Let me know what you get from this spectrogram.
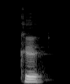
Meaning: plural of queue
- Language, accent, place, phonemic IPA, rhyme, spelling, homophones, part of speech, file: French, France, Lyon, /kø/, -ø, queues, queue, noun, LL-Q150 (fra)-queues.wav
